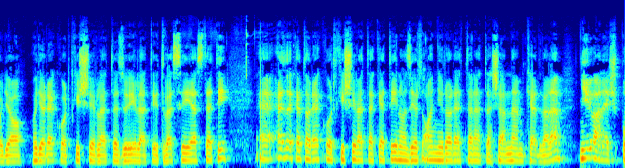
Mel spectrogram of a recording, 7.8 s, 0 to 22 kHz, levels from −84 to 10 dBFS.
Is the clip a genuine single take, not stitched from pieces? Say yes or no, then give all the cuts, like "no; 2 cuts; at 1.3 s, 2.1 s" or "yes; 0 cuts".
yes; 0 cuts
